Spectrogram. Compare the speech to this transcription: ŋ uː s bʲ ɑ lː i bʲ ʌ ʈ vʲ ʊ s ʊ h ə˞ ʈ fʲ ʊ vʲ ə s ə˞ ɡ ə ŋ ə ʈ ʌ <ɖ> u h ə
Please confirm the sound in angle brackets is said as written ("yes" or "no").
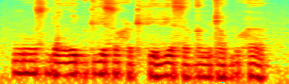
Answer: no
